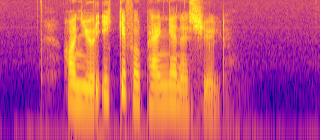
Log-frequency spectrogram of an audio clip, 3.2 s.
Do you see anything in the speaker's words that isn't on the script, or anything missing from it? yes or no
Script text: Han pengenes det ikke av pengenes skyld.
yes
